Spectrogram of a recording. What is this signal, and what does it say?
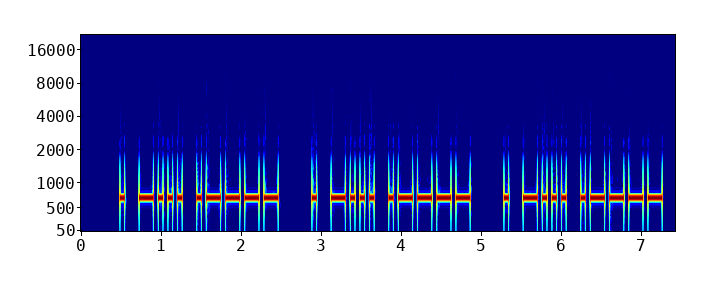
Morse code, heard as a keyed tone, about 20 wpm, 700 Hz. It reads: EB1 EB1 EB1
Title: Callsign Prefixes for Top 25 DXCC - Repeated 3x - 20wpm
